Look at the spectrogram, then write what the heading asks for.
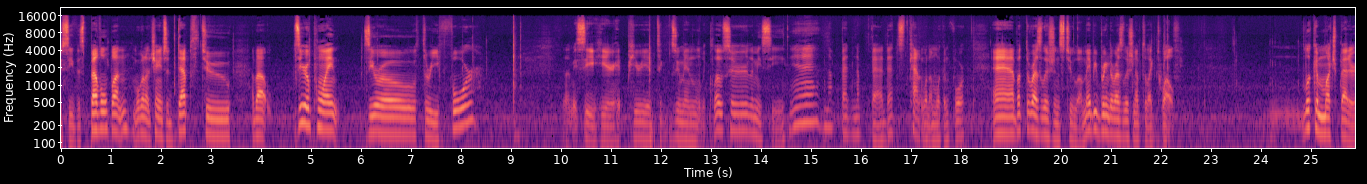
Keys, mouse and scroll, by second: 2.2-5.4 drag, 11.7 KP_Decimal, 12.7 scroll up 2, 13.0-14.4 middle drag, 14.4 click, 14.8-16.1 middle drag, 16.1 click, 20.2-23.2 drag, 23.5-24.2 middle drag, 24.2-24.7 scroll up 3, 24.7-25.2 middle drag, 25.2-25.5 scroll down 3, 25.5-25.8 middle drag.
